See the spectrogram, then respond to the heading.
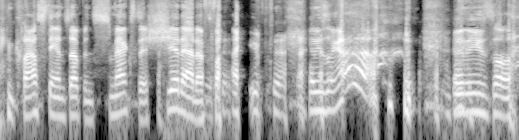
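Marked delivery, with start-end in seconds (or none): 4.3-4.7 a very high laughing yelp; mock yelp. Five yelping after Klaus smacks him, high and laughing. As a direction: squeal the ouch through a laugh.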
